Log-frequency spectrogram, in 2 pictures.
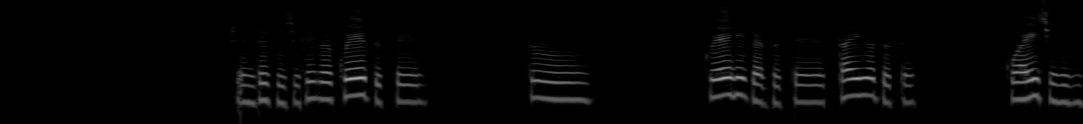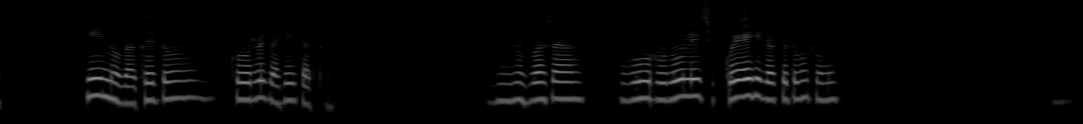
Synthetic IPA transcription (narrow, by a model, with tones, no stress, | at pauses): ʂi˧nd̪ɨ˧kɨ˨t͡ʃi˧hi˦ka˧kʷe˦t̪u˧t̪ʰe˧ | t̪u˦ | kʷe˦ɦi˦ka˧t̪u˨t̪e˧t̪a˦i˦jo˦t̪u˧t̪e˧ | kʷa˧i˦t͡ʃi˧ | hi˦nũ˧ka˨ki˧t̪u˦ku˧ri˦ka˧˨ɦi˦ka˨t̪u˨ | nũ˧βa˦sa˦ | βu˧ru˧lu˦li˦t͡ʃi˧kʷe˦ɦi˦ka˧kɨ˧t̪u˧mũ˦su˧nĩ˦˧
